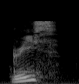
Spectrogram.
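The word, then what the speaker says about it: Greis: But it's Randy Grief. – Grease? – Yeah, it's like he has like a Alice in Wonderland.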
